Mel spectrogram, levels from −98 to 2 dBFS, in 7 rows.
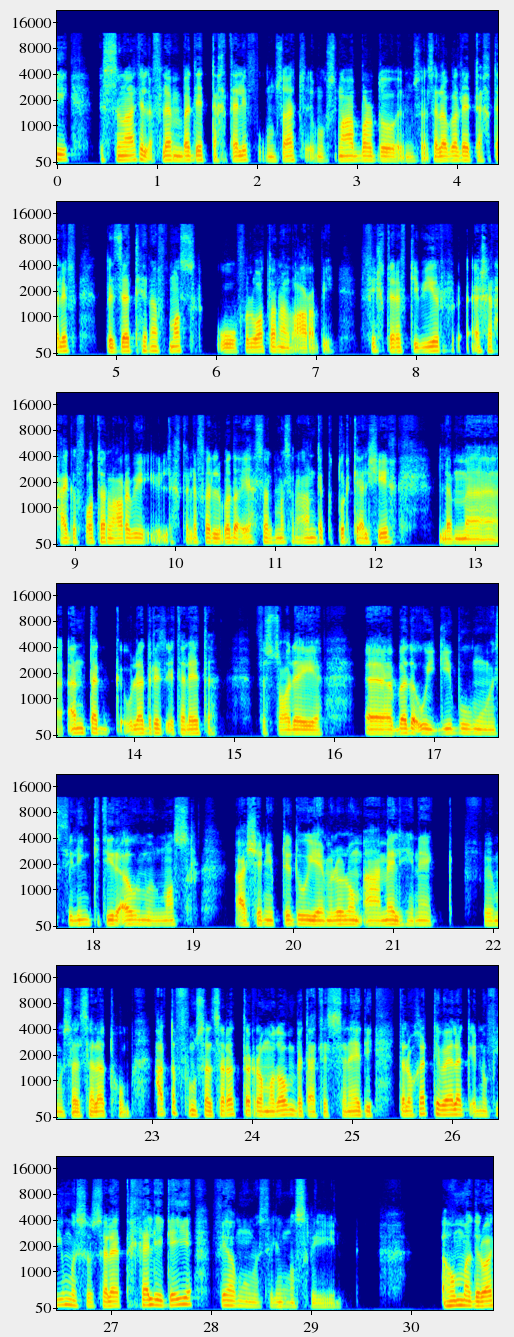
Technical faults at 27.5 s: none

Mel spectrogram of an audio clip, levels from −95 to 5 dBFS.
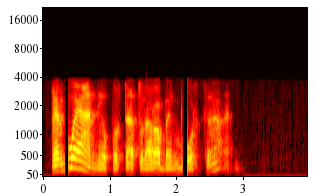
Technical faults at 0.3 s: packet loss filled with silence

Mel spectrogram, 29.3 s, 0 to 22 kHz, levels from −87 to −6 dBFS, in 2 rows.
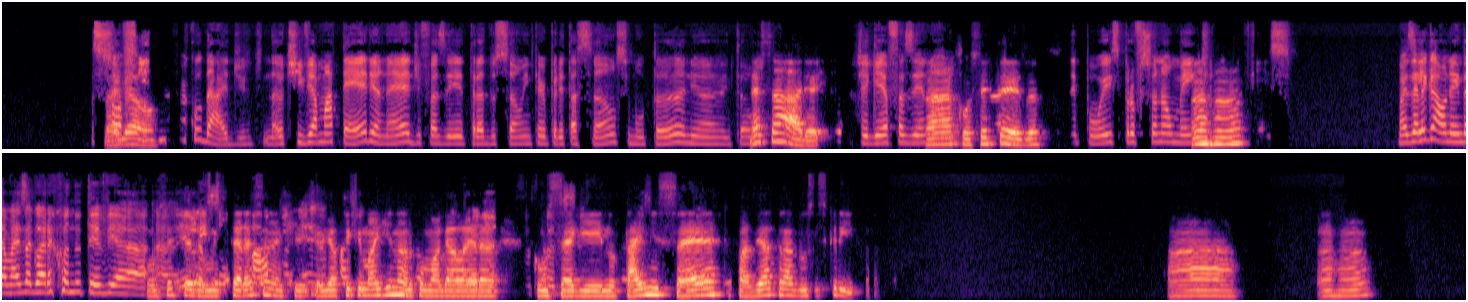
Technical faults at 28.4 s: background gated by the echo canceller

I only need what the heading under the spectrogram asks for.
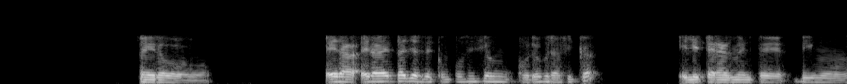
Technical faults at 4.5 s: G.723.1 codec

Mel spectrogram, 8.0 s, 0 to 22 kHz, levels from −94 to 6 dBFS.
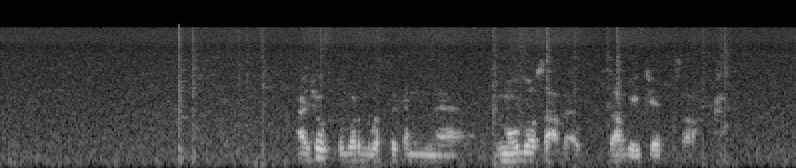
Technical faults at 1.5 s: noise suppressor artifacts

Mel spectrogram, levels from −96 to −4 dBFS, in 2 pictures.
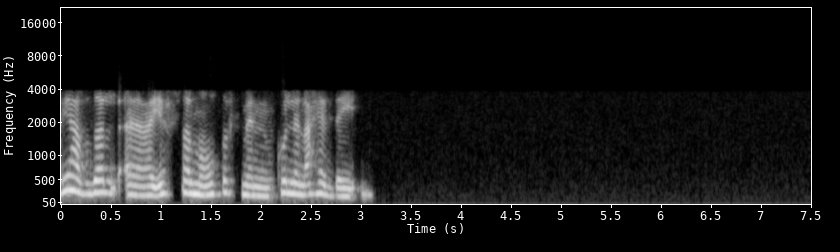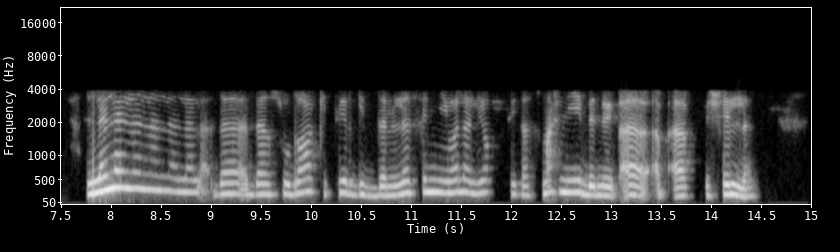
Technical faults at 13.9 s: overlapping chunks

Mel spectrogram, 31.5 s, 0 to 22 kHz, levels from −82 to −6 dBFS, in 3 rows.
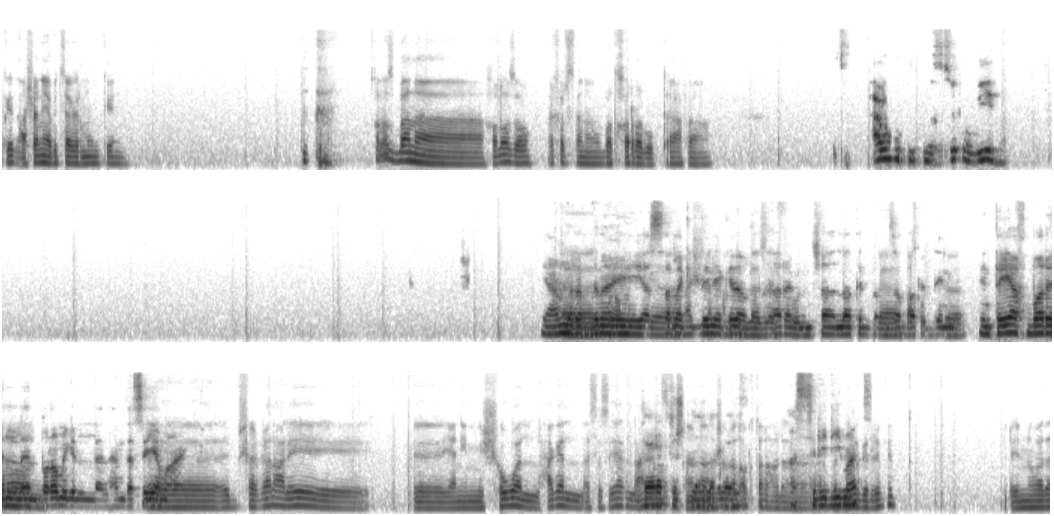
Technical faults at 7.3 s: none

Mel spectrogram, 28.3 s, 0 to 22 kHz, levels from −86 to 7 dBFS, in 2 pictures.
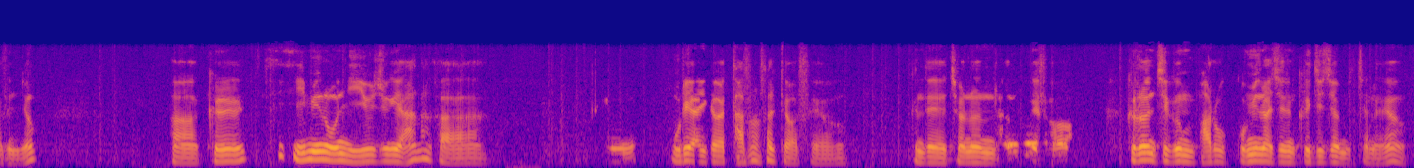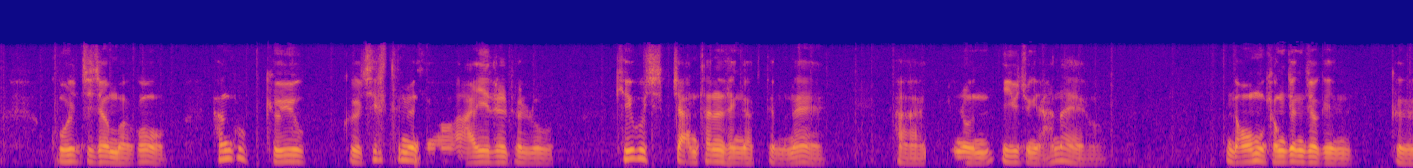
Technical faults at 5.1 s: comfort noise in place of the background

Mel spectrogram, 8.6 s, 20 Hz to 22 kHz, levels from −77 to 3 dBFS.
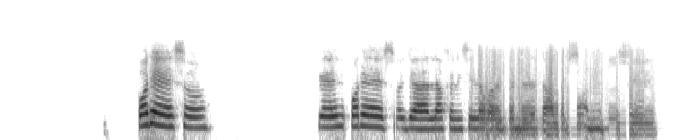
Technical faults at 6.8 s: AMR wideband (HD Voice) codec; robotic sound from repeated short buffers

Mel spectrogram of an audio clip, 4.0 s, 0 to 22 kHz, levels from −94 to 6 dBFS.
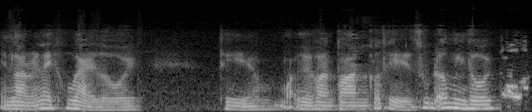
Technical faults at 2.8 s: other side's voice leaking through

